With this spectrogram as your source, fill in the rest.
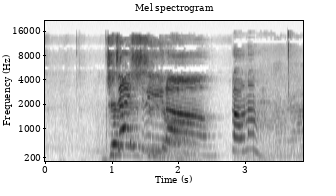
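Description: A young woman laughs and exclaims loudly.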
